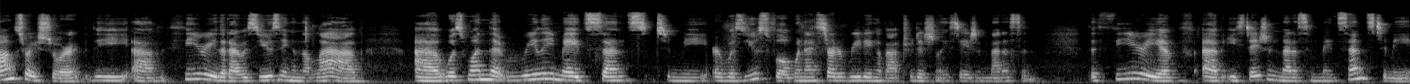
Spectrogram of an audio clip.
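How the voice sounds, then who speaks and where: A woman talks in a fairly low pitch with an American accent. Noticeable background noise runs under her voice. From US, Utah (Salt Lake City). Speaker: acupuncturist and researcher. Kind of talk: interview.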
